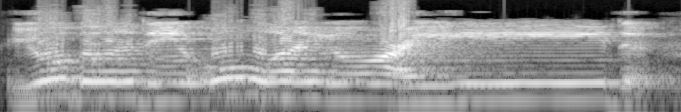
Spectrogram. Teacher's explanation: आइन को अपने सही मखरज से अदा करेंगे और 1 सेकंड आइन को खींचेंगे।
